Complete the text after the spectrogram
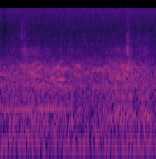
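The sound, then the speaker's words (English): Geese honk repeatedly overhead in a loose, irregular chorus as they fly in from the northeast, moderately loud against a steady outdoor background on a sunny day, with overlapping calls and no clear rhythm. “Bunch of disorganized geese coming overhead.”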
